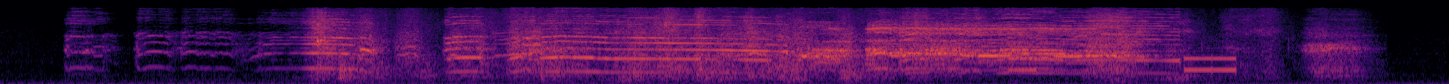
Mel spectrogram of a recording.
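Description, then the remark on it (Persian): A mobile phone ringtone made of rooster crowing and clucking, ringing from a phone left in the bathroom: several loud, high, warbling calls in quick succession over a few seconds, with no one talking. “صدای زنگ از تو دستشویی بود. موبایل من از صبح جا گذاشتم تو دستشویی.”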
